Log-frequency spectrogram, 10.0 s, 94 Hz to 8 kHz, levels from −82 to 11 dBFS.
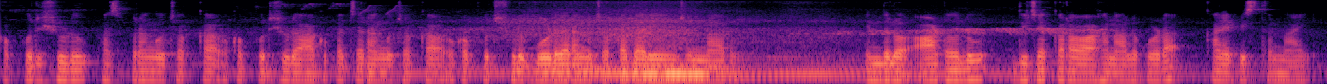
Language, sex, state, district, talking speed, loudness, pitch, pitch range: Telugu, male, Telangana, Mahabubabad, 120 wpm, -20 LUFS, 95 Hz, 90-100 Hz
